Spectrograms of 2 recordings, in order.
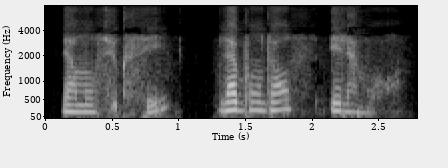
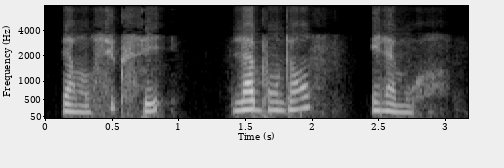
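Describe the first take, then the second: No difference in how they are said.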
